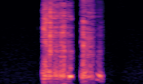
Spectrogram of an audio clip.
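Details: Two short, harsh cough bursts close together, each ending in a brief voiced catch; an acute adult cough that came on quickly.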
